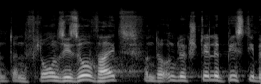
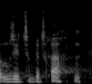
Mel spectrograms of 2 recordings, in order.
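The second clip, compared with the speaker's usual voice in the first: plain reading voice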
